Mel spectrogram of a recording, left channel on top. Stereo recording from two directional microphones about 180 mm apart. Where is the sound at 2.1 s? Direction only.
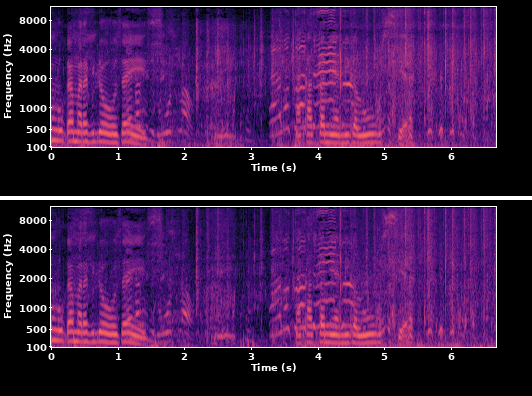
60° right (ahead or behind).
